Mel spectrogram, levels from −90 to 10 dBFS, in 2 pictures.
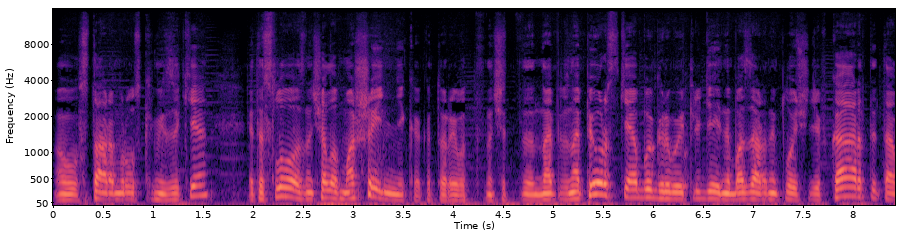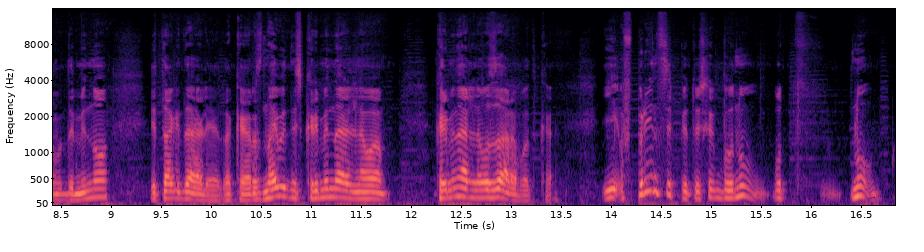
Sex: male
